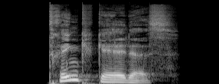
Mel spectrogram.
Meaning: genitive singular of Trinkgeld
- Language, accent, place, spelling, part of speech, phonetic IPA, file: German, Germany, Berlin, Trinkgeldes, noun, [ˈtʁɪŋkˌɡeldəs], De-Trinkgeldes.ogg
